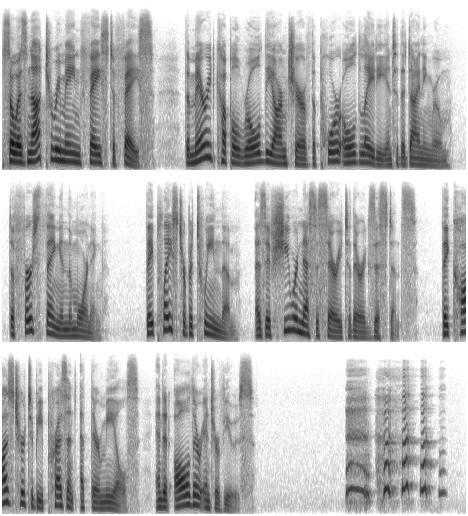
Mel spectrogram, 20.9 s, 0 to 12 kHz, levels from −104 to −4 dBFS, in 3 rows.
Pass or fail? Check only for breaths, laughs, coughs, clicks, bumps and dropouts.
fail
